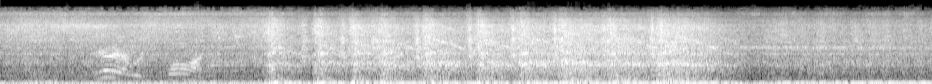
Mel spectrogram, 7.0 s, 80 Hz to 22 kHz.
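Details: Freshly rebuilt small-block Chevy 350 on its first test run: it fires about two seconds in and settles into a steady low burble with no knocks or misses. Normal idle.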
